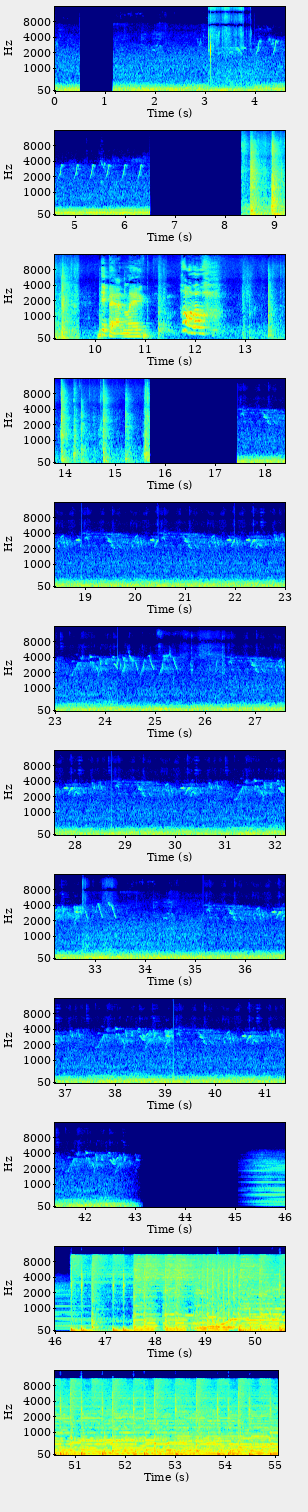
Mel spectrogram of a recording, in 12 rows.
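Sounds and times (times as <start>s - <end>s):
bird chirping: 2.8s - 6.5s, 17.5s - 33.6s, 34.2s - 43.2s.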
